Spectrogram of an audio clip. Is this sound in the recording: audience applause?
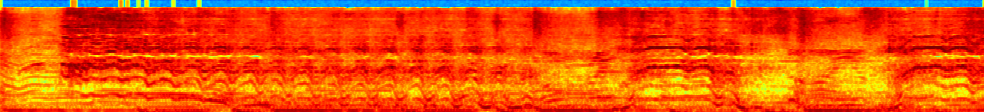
no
